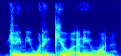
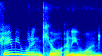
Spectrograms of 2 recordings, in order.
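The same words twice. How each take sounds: First: It is read in a deeper voice. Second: It is read in a normal voice.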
